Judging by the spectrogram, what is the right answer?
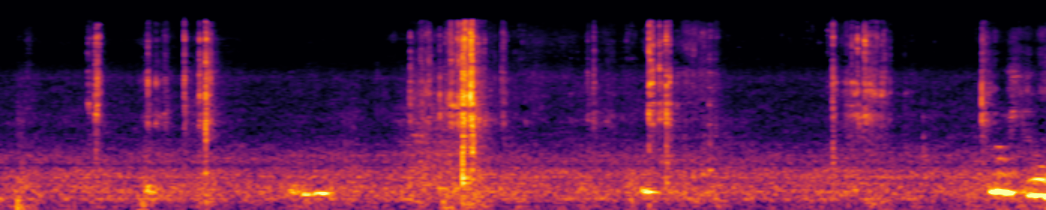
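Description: Scattered light clicks and rattles of small hard toys being handled, with a longer clatter about four seconds in.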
